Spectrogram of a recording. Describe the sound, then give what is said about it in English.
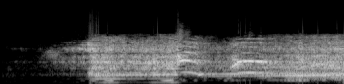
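A car engine starts up and roars as it accelerates away, bumping into a man as it goes, loud, the revving swelling and surging for a few seconds with no voices. “when you started the car, you bumped into him.”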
